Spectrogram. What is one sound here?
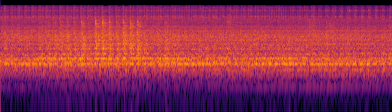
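A milling cutter grinds steadily into a metal block with a high whine.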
